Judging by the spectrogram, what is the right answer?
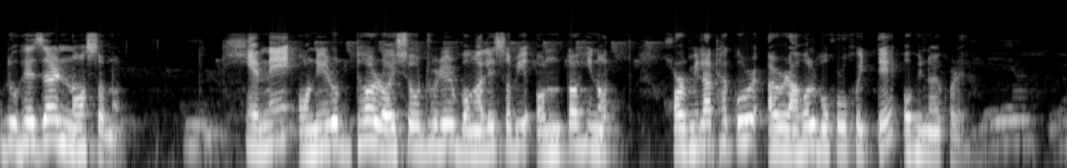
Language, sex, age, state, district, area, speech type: Assamese, female, 30-45, Assam, Charaideo, urban, read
